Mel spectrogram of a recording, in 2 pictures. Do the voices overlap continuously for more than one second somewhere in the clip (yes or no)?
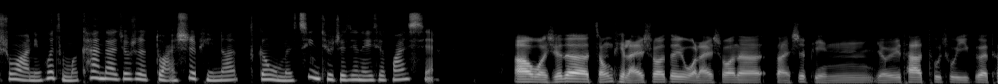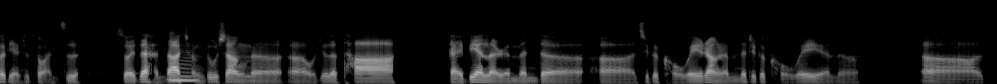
no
